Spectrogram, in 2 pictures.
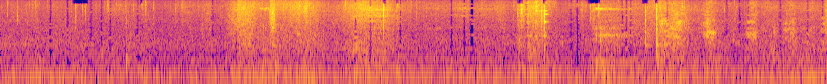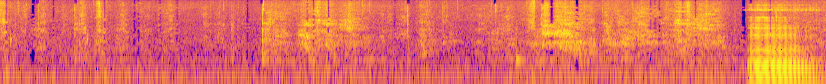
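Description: Bread rolls being pulled apart and set down on a wire grill grate over a campfire: scattered soft rustling and scraping. Right at the end, a short, loud sound that falls in pitch.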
